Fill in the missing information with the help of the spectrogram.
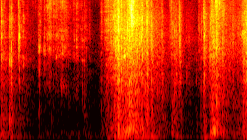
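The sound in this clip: A bag of new sweet barbecue potato chips is torn open and handled, giving crinkling, rustling plastic with two louder bursts of tearing and crumpling between softer stretches.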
